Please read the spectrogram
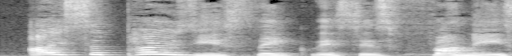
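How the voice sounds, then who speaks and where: Using a put-on character voice, a woman talks at a moderate pace in a high pitch with very wide pitch swings. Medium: read story. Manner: bragging, excitable.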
